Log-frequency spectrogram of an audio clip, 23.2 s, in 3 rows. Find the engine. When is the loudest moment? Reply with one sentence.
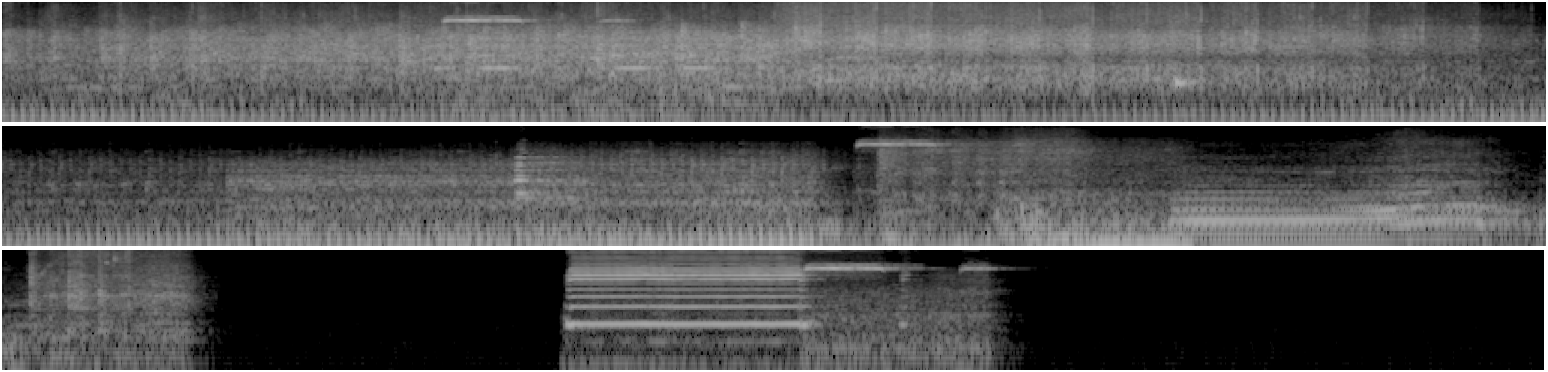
The volume of the engine peaks at 14 seconds.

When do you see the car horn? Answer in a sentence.
You can hear the car horn from 2.1 to 3.4 s, from 8.8 to 10.7 s and from 18.2 to 20.0 s.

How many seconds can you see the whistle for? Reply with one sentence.
The whistle can be heard for 3 seconds in total.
